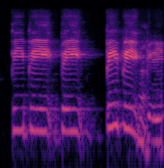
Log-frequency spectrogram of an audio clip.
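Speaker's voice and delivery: playful buzzer noise for the wrong answer; mock buzzer beeps. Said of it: "mock buzzer sound for hell".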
